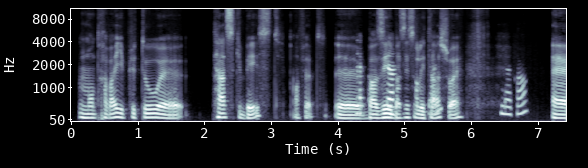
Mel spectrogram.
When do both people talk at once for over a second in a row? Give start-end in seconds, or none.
4.3-5.5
